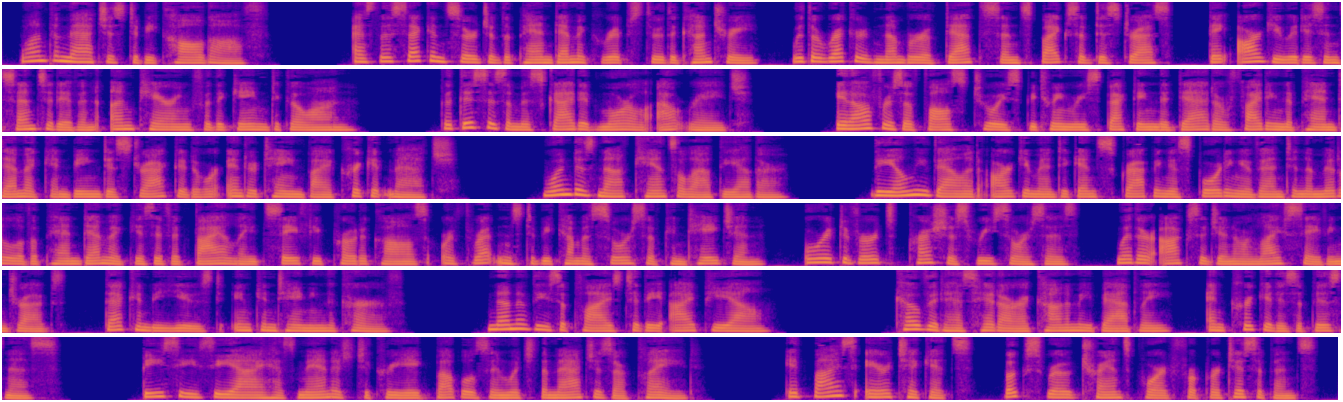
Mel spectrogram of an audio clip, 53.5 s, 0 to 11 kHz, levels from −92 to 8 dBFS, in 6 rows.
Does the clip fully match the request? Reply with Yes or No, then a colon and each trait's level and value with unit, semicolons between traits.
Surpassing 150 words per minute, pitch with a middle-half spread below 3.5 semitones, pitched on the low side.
No: average, 185 wpm; average, 3.1 semitones; medium, 145 Hz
